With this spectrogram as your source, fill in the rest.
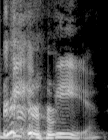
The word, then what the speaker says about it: BMW: the way the same the same goes for BMW B BM what BM what we say BMV it's BMV BMV BMV yeah that's so crazy yeah you just say BMV BMV because the V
